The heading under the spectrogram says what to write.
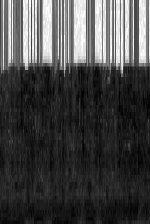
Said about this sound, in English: So, can I clap for you, baby? Let me clap for you. We're going to clap for her.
